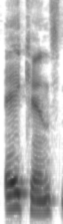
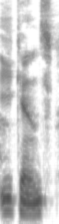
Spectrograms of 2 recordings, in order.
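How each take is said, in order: First: "Akins" said with a long A, AY-kinz; correct pronunciation. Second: "Eakins" said with a long E, EE-kinz; mistaken pronunciation. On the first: Host showing listeners the right name, careful AY-kinz in "Akins". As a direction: say "Akins" starting like the word "ache". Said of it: "I gotta pronounce that right". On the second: Host showing the name he got wrong, EE-kinz in "Eakins". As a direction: say "Eakins" starting with an "ee" sound. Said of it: "I know I messed that up". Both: Shown as a demonstration.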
